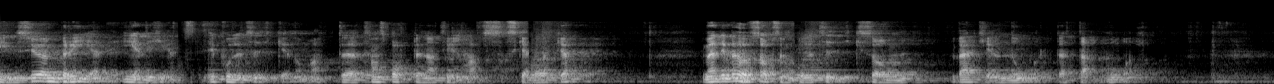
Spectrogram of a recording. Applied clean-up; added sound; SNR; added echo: neural separator model SepFormer DNS4.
